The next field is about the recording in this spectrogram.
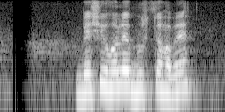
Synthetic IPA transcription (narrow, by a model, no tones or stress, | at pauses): beʃiɦolebud͡ʑʱt̪eɦɔbe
